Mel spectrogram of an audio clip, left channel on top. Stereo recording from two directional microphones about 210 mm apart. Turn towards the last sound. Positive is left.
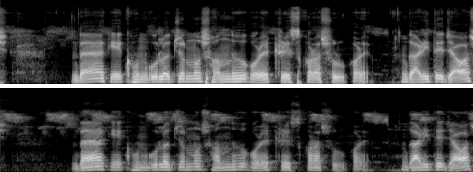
turn(degrees=40)  # may be behind; listen again after turning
